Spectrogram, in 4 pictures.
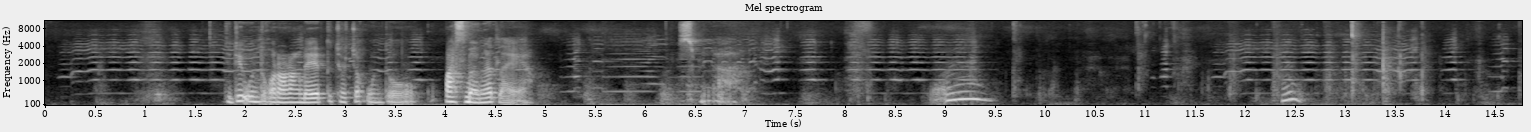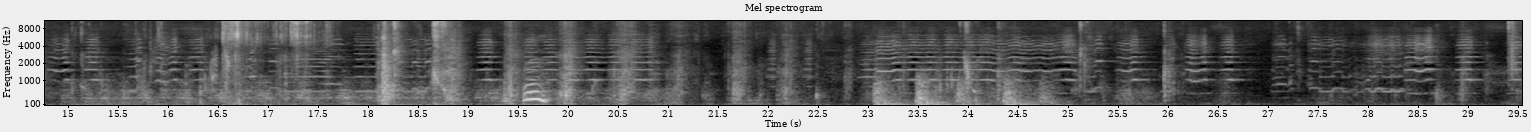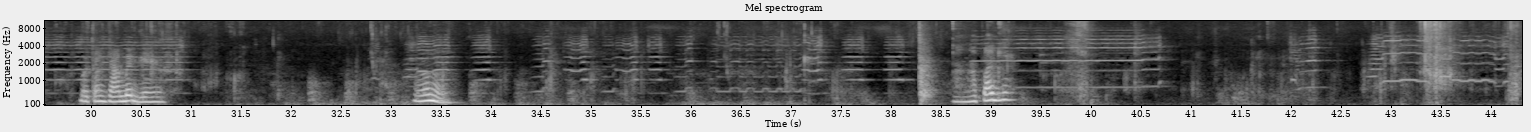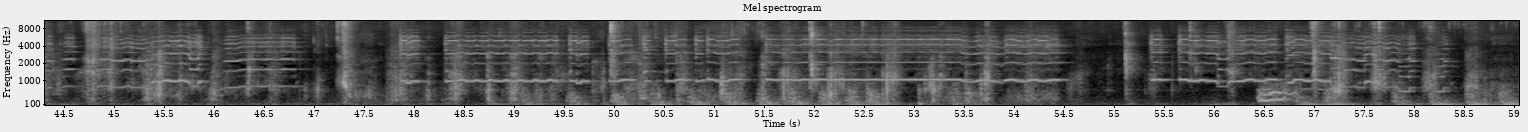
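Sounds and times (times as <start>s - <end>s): soft background music: 0.2s - 9.5s, 23.0s - 31.0s, 33.1s - 40.8s
person chewing food: 5.0s - 59.0s
person humming: 8.8s - 9.6s, 12.2s - 12.8s, 19.2s - 20.8s, 56.3s - 57.3s
person humming mm: 8.8s - 9.6s, 12.3s - 12.7s, 56.4s - 57.0s
fingers clicking on a plate: 10.9s - 26.4s, 27.2s - 59.0s.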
